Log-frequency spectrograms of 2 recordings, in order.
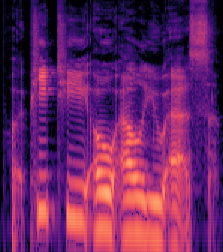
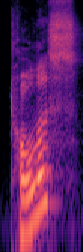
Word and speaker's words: Ptolus: I've been told that Planebreaker would be one of my go-tos to do this, which is Ptolus. Tolus? I believe the P is silent.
